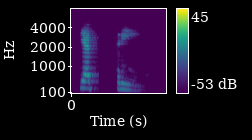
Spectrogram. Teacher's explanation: here in tyatrin, on tya, the aghat is very clear.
